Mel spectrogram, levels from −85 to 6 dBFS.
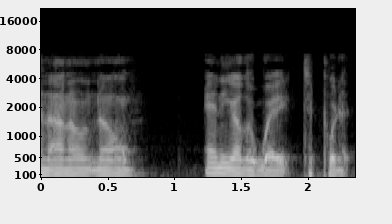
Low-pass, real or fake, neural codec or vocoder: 7.2 kHz; fake; codec, 16 kHz, 4 kbps, FreqCodec, larger model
